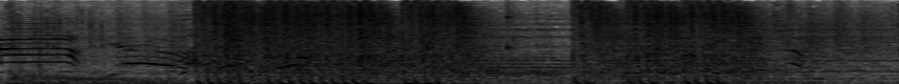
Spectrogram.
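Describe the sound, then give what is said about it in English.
Gunfire from a video game: dense, continuous bursts of rapid shots and blasts that fill nearly the whole stretch, loud and busy, with a brief swept tone at the start. “shot him in the head and he just turns around and shoots back at him.”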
